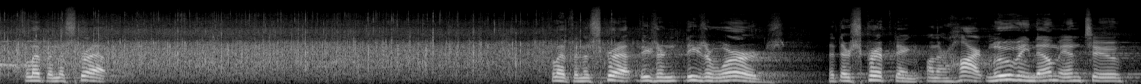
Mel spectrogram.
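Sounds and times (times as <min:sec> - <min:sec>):
crowd clapping: 0:00.0 - 0:06.6
speech: 0:00.2 - 0:01.2, 0:05.5 - 0:11.4.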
